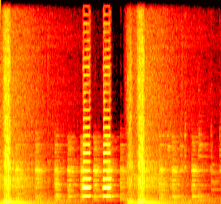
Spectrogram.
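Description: Cartoon vehicle sound effects over music: a car engine note swells and passes by twice, with two short horn toots near the middle.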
